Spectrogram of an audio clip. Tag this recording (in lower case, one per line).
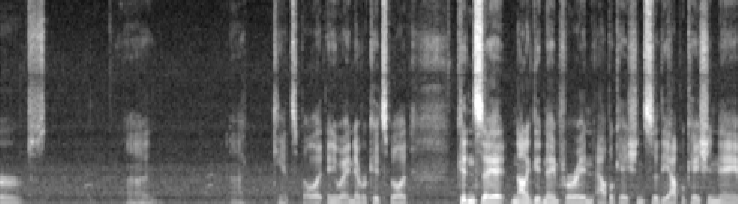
speech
